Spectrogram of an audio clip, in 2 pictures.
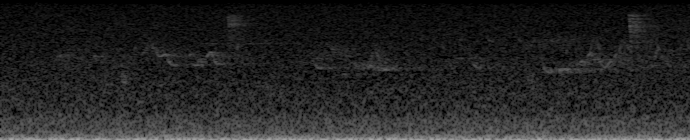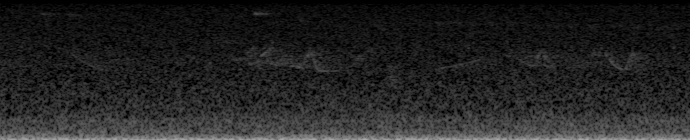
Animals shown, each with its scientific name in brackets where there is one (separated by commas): Red-eyed Vireo (Vireo olivaceus)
